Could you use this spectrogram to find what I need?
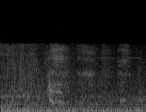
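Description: A young woman screams in panic.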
